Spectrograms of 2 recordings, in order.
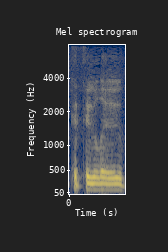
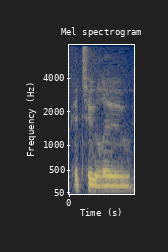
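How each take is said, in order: First: The name is said with softer sounds. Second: The name is said with harder sounds. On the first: "I've always gone with Cthulhu" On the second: "I've heard the harder"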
